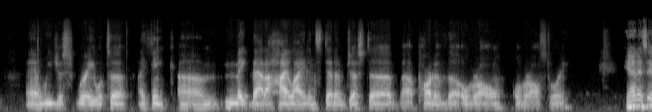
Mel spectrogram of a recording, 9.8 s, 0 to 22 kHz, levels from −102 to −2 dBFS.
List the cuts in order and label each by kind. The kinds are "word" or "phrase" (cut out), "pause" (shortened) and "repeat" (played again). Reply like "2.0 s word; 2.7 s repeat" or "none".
2.0 s pause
